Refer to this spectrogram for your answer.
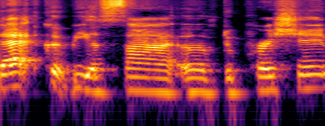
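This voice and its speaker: Woman with a Georgia accent and a bright, sharp tone. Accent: Southern American (Georgia). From US South, Georgia. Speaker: HIV advocate and nonprofit host. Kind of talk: educational talk on live show. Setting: livestream. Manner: fast; casual, conversational.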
